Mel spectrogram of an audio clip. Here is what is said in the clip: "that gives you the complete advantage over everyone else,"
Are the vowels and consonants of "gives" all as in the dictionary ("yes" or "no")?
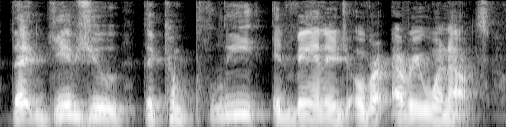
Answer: yes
